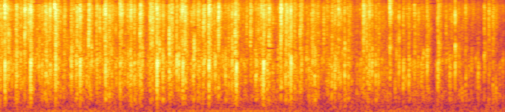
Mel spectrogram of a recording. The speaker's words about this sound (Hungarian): Egy nagy tapsot kérek Dobrev Klárának!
